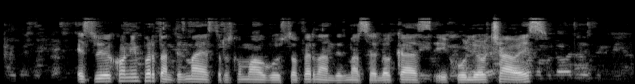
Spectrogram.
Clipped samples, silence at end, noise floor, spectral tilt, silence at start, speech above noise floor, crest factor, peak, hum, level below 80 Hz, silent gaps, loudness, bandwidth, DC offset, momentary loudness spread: under 0.1%; 0.45 s; -43 dBFS; -2.5 dB/octave; 0.05 s; 23 dB; 18 dB; -2 dBFS; none; -62 dBFS; none; -19 LUFS; 9.6 kHz; under 0.1%; 12 LU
